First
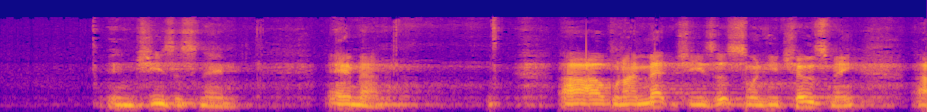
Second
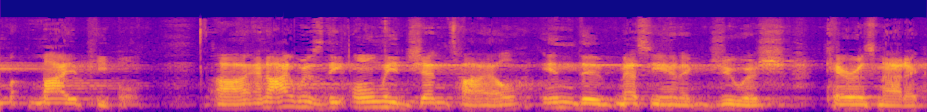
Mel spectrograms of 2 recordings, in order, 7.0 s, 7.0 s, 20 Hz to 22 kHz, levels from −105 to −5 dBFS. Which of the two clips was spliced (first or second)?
first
